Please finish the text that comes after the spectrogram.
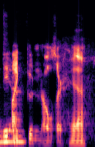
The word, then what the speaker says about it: Budenholzer: How do you pronounce his Uh, name? Do you Mike know? Budenholzer, yeah, Budenholzer.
